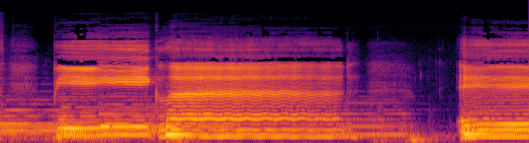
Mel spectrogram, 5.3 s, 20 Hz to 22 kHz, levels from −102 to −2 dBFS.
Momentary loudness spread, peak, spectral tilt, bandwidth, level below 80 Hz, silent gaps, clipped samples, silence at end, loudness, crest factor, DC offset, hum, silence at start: 20 LU; -4 dBFS; -5 dB/octave; 10 kHz; -52 dBFS; none; under 0.1%; 0 s; -20 LUFS; 18 dB; under 0.1%; none; 0 s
